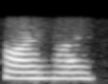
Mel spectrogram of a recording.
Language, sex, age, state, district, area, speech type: Manipuri, female, 18-30, Manipur, Senapati, rural, conversation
